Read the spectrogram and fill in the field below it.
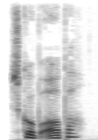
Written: skubopper

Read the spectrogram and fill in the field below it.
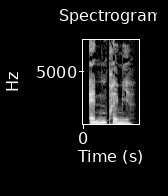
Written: andenpræmie

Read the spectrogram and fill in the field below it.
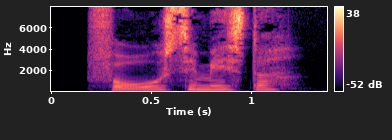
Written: forårssemester

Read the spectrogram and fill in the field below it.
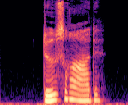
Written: dødsrate

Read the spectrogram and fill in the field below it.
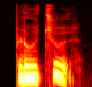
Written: blodtud

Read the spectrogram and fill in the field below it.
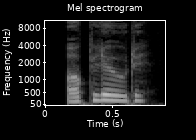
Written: upload

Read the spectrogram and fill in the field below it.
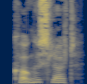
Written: kongeslot

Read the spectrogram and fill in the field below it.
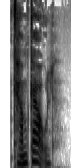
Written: kamgavl

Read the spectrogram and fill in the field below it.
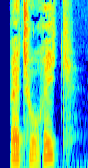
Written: retorik

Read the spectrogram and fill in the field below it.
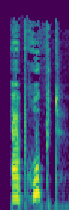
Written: abrupt

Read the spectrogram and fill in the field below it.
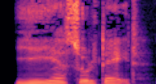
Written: jægersoldat

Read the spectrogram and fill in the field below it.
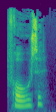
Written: fråser

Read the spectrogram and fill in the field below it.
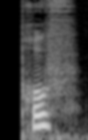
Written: prof

